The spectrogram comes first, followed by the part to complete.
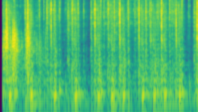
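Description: Typewriter sound effect: a quick, uneven run of key clacks, several a second, as title text types onto the screen.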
